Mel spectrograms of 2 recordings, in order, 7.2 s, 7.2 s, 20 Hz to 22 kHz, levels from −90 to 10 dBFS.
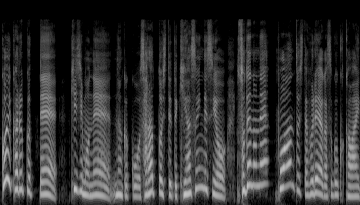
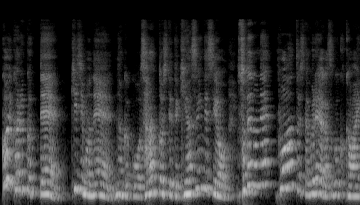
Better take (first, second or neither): first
